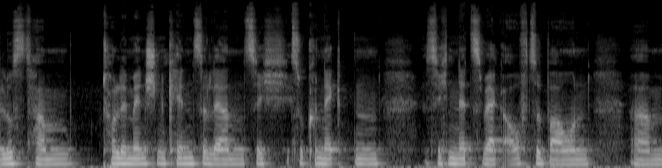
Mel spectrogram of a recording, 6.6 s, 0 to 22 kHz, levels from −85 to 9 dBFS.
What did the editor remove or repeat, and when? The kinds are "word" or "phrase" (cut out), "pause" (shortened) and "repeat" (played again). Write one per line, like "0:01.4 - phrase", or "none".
0:02.9 - word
